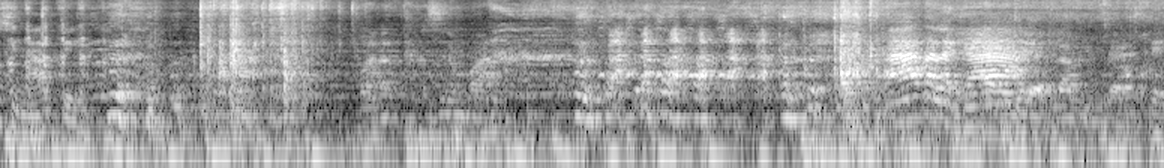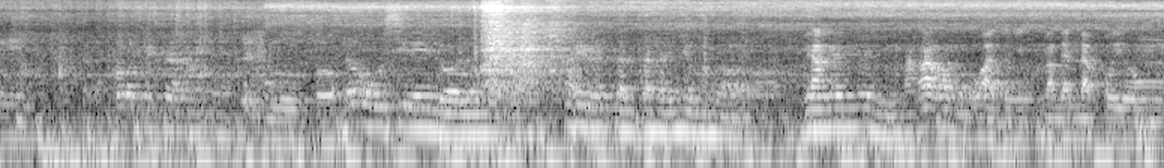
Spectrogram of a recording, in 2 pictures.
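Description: Dishes clatter in a sink.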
